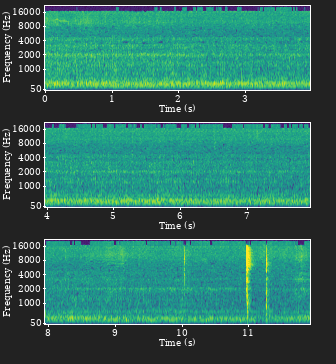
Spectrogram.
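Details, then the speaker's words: Healthy wheel bearing from a Hyper ST RC car rear hub spun by hand: soft, even hiss, keeps spinning freely with no squeak or grind, unlike the worn squeaky hub bearing that stops quickly. "it's still going you can see how much more difficult must it be for the mower to be turning this squeaky old bearing when it's doing like for a mile an hour compared some some decent bearings"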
